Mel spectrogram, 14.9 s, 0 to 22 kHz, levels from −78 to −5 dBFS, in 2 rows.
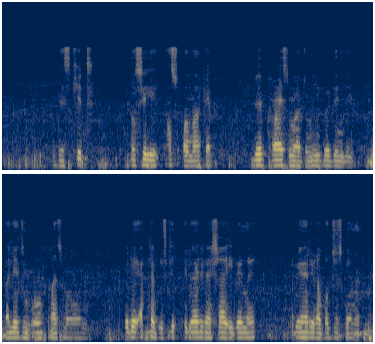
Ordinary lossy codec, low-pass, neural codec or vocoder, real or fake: MP3, 64 kbps; 7.2 kHz; codec, 32 kHz, 1.9 kbps, SNAC; fake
